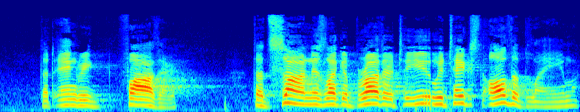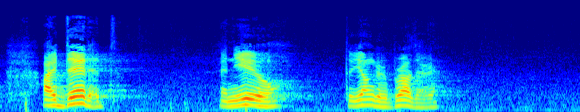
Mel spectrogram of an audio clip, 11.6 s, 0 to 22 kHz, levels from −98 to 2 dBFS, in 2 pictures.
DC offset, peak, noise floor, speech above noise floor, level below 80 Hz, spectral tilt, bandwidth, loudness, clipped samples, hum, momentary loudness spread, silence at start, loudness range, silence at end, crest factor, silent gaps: under 0.1%; -6 dBFS; -66 dBFS; 42 dB; -66 dBFS; -6 dB/octave; 13 kHz; -24 LUFS; under 0.1%; none; 20 LU; 0.4 s; 9 LU; 1.45 s; 20 dB; none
